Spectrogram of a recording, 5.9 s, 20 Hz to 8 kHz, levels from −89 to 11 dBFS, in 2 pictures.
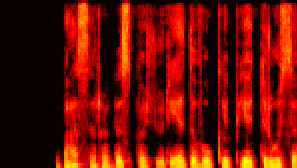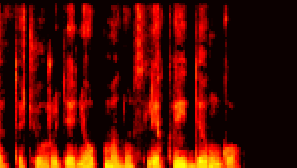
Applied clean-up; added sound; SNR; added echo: none; none; none; none.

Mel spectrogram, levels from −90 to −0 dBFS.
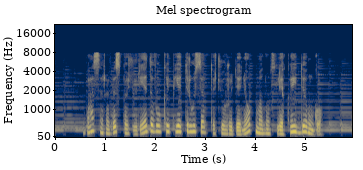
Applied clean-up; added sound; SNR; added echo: neural mask model RNNoise.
